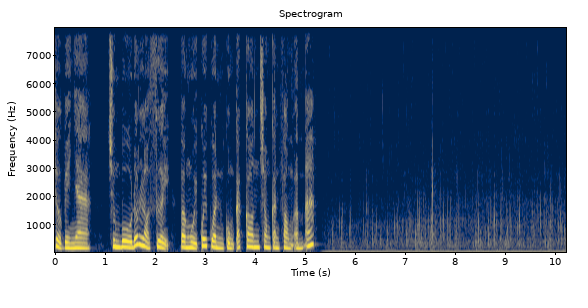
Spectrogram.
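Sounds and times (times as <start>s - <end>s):
speech: 0.0s - 5.3s
milk boiling on a stove: 5.3s - 10.2s.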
